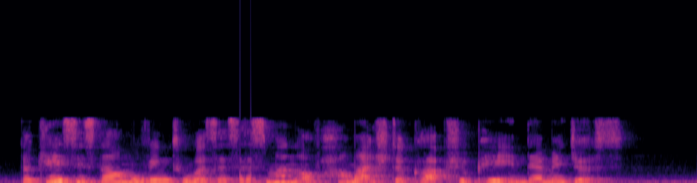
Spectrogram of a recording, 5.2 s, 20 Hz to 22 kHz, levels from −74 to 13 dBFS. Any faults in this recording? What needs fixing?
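Chunks out of order from 1.8 to 1.88 s: one 40 ms chunk plays one chunk late, making a brief jumbled stutter. The waveform shows three abrupt seams, and the spectrogram shows broken contours with vertical lines. Sequence-numbering chunks and reordering them before playback prevents this.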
